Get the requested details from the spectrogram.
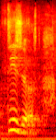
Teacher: Vurğu ikinci hecaya düşür.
